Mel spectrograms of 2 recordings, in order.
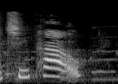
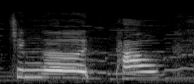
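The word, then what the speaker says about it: qipao: Look at my chi pao. It is from my mom. Oh, it's really pretty. How do you say that word again? Chinga pao?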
